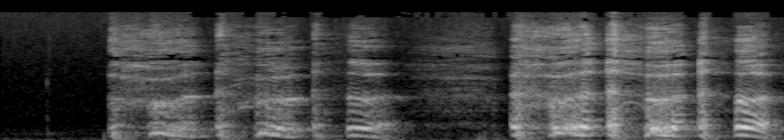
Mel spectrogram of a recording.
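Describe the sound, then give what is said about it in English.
A voice imitates a man coughing over and over during a film in a cinema, a series of harsh, throaty bursts that start in short separate hacks and grow into a louder, more continuous fit near the end. “Someone coughing up their lungs.”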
